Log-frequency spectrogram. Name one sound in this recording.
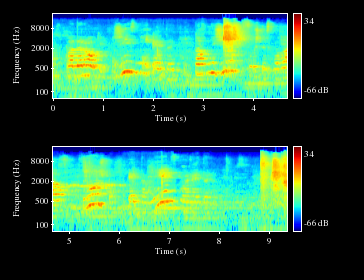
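A young girl sings in a large echoing room.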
